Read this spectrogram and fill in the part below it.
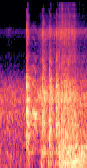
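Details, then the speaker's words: Renault Kwid after removing the silencer and clearing stone-impact damage: engine starts and runs smoothly, no knock since the gap now clears the body; faint puffing from the silencer leak remains. "Start ചെയ്യുമ്പോൾ സൈലൻസറിന്റെ ഈ ലീക്കിന്റെ ഭാഗത്തെ ആ ഒരു sound കേൾക്കുന്നുണ്ട് പക്ഷെ ഇത്രയും gap ഉള്ളതുകൊണ്ട് ഇവിടെ പോയി മുട്ടുന്നില്ല"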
